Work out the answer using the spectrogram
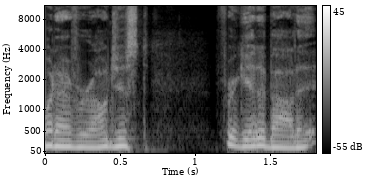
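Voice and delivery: ordinary talk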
